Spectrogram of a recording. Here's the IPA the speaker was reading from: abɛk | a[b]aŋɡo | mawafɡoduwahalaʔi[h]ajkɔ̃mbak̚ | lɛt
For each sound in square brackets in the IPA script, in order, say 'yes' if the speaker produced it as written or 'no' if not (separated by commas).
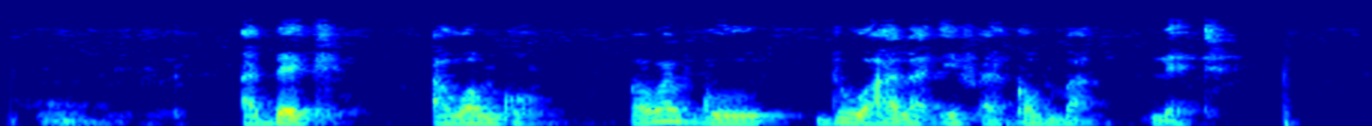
no, no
